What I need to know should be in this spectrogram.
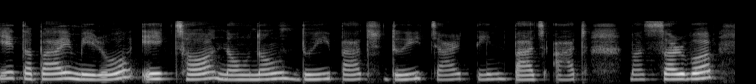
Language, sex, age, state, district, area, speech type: Nepali, female, 18-30, West Bengal, Kalimpong, rural, read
